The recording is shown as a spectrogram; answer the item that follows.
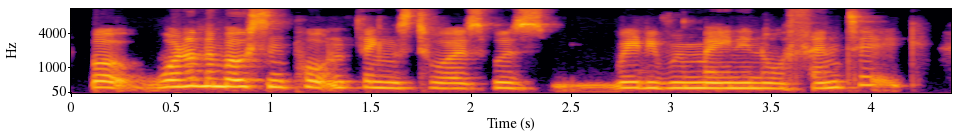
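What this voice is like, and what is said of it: British accent. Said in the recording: “you can tell from my accent, I'm British”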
